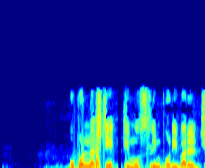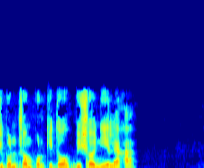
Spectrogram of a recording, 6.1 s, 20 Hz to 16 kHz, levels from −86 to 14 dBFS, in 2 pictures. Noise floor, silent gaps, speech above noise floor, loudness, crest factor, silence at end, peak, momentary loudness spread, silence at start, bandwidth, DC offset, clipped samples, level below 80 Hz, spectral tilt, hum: -77 dBFS; 1.78-1.82 s; 60 dB; -17 LUFS; 18 dB; 1.1 s; -2 dBFS; 7 LU; 1.05 s; 8 kHz; under 0.1%; under 0.1%; -56 dBFS; -3.5 dB/octave; none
